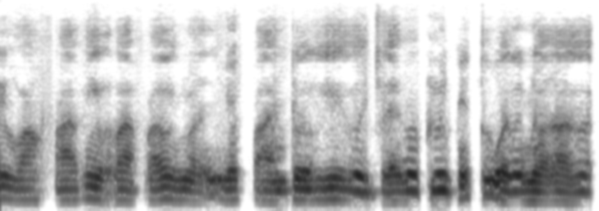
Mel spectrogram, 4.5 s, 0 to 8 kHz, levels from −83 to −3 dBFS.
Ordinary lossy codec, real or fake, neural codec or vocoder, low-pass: none; fake; codec, 16 kHz, 1 kbps, FreqCodec, larger model; none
